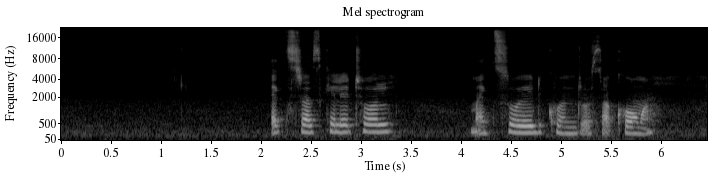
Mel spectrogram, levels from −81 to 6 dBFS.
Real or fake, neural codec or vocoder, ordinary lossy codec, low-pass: fake; vocoder, 44.1 kHz, 128 mel bands every 256 samples, BigVGAN v2; none; none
